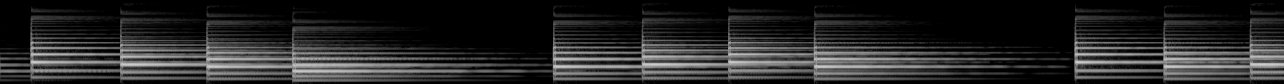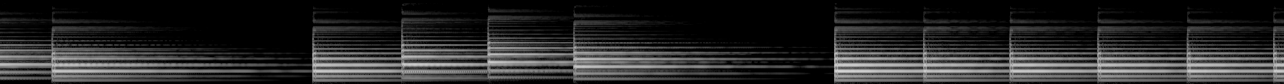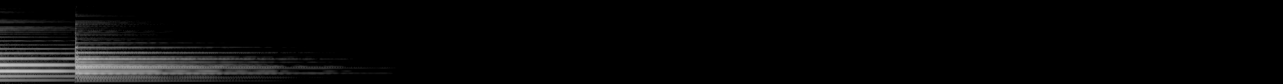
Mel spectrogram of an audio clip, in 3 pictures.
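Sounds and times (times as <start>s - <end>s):
chime: 0.0s - 29.3s.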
